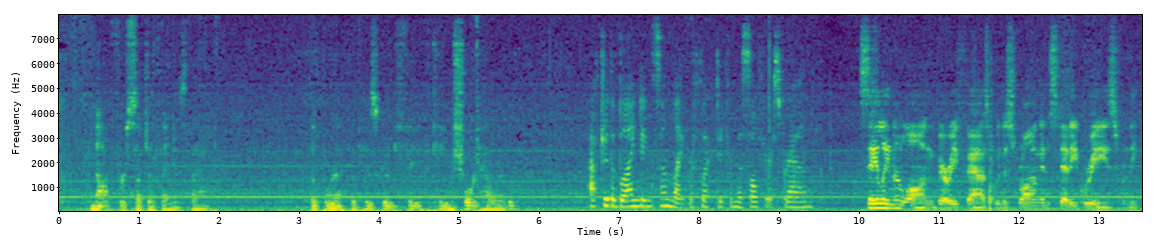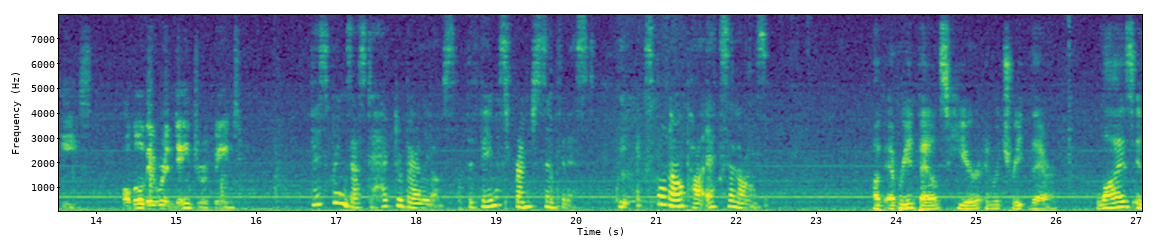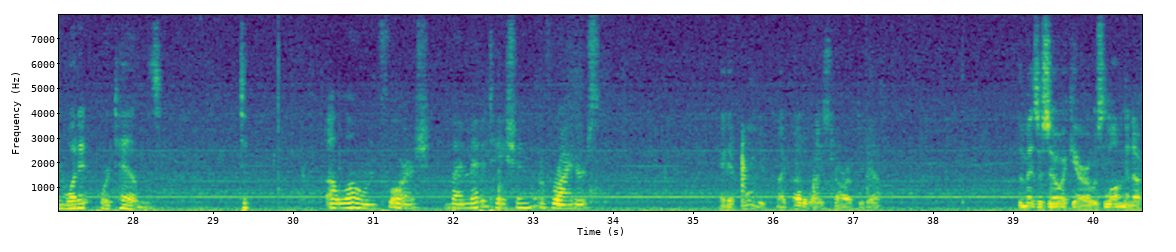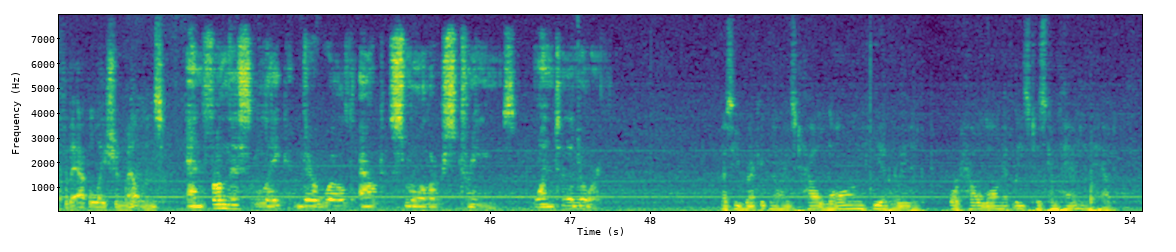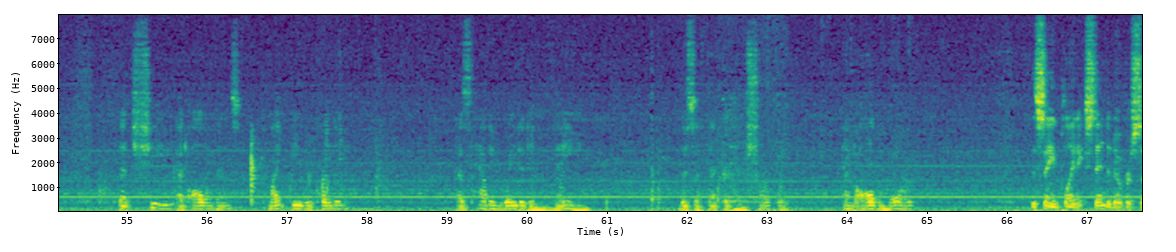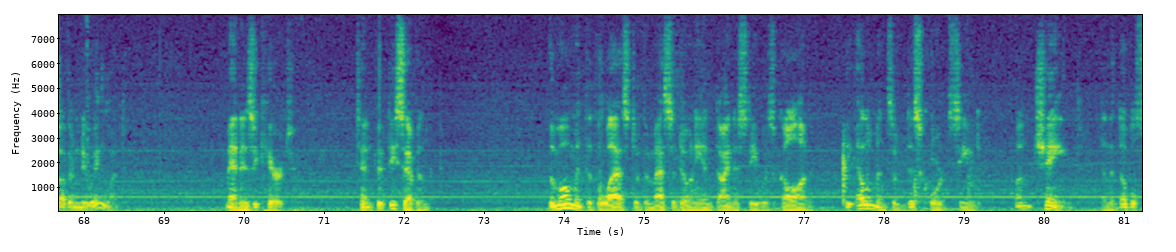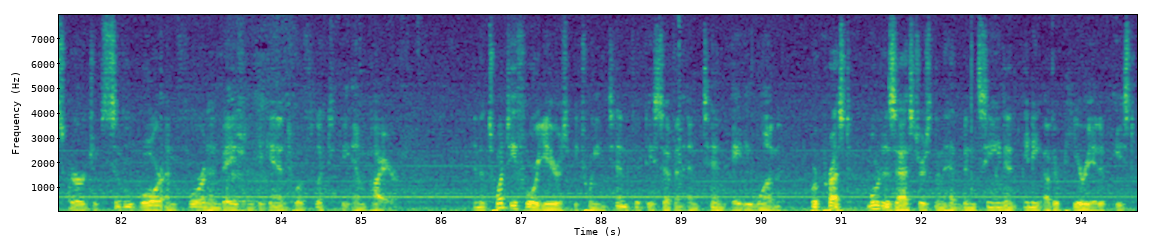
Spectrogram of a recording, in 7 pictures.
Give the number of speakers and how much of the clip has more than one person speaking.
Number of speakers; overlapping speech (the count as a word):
nine, no overlap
